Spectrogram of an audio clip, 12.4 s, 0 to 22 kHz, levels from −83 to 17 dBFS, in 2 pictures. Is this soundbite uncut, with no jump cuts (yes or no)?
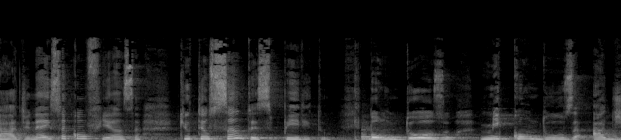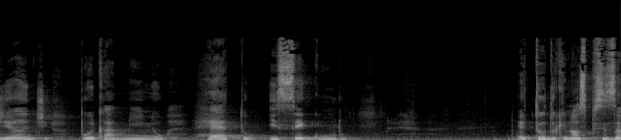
no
